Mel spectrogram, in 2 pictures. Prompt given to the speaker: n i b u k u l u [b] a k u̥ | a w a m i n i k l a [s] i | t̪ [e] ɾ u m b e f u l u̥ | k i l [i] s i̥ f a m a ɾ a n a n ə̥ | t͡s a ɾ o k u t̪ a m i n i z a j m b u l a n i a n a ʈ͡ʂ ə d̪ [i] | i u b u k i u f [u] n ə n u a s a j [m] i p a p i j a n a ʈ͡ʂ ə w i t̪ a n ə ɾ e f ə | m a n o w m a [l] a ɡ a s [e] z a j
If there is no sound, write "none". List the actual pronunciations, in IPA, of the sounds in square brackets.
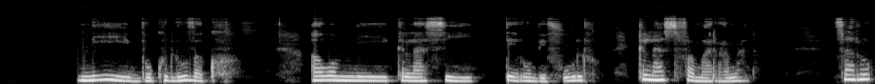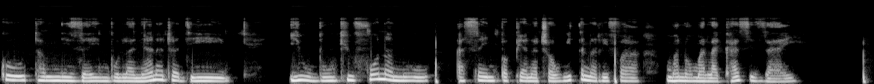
v, s, e, a, e, o, n, l, i

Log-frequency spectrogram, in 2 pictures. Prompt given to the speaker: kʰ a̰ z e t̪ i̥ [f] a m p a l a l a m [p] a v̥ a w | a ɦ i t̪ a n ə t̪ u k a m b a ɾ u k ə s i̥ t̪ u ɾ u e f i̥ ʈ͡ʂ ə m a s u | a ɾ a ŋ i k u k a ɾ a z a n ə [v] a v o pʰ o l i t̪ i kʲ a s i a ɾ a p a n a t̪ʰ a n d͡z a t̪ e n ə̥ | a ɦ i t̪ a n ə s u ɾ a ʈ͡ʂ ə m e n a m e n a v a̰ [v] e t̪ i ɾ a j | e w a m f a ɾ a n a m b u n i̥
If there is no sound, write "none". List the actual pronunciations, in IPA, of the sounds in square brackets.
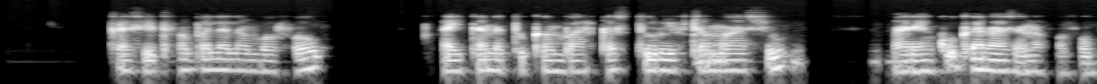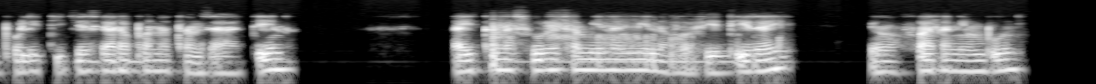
f, b, v, v

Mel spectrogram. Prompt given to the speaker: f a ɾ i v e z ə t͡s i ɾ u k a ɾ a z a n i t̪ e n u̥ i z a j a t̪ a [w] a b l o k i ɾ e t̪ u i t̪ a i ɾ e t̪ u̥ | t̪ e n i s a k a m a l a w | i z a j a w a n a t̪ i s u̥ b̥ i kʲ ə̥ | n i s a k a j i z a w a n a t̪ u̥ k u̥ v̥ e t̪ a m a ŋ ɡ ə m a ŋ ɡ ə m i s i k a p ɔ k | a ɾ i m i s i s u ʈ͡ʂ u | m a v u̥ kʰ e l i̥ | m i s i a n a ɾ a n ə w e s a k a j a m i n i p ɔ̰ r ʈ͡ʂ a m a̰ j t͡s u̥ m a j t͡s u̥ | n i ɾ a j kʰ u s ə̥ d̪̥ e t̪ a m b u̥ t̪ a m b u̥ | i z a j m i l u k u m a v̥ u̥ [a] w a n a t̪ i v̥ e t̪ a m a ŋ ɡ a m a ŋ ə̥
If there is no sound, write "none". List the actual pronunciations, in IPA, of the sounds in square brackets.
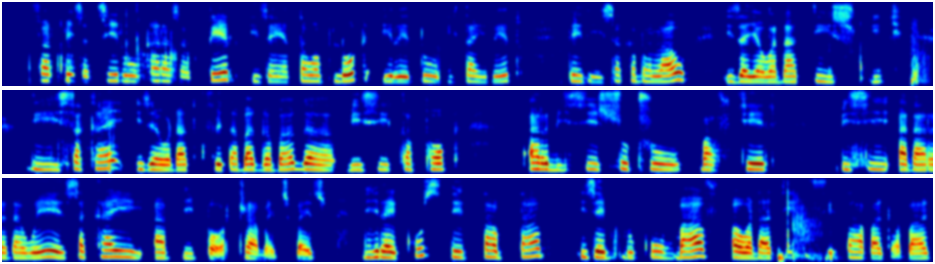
w, a

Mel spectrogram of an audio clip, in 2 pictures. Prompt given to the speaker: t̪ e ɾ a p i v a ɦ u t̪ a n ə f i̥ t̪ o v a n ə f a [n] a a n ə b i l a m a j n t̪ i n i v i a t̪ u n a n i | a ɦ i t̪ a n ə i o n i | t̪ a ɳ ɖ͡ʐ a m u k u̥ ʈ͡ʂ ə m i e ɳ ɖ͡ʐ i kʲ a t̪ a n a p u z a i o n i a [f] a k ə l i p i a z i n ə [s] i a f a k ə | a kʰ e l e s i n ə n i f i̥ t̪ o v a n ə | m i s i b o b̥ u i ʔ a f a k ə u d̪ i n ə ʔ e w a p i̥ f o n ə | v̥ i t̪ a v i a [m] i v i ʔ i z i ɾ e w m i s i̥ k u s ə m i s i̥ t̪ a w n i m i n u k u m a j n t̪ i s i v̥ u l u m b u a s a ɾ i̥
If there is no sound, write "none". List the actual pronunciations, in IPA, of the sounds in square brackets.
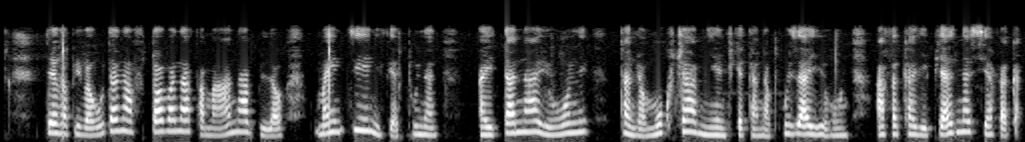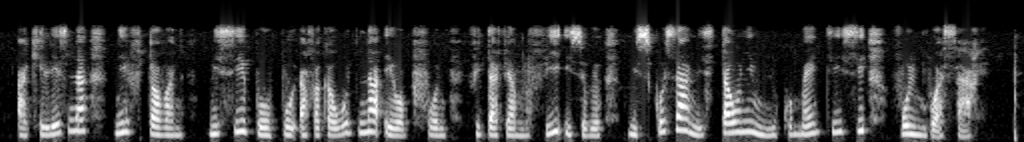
m, f, s, m

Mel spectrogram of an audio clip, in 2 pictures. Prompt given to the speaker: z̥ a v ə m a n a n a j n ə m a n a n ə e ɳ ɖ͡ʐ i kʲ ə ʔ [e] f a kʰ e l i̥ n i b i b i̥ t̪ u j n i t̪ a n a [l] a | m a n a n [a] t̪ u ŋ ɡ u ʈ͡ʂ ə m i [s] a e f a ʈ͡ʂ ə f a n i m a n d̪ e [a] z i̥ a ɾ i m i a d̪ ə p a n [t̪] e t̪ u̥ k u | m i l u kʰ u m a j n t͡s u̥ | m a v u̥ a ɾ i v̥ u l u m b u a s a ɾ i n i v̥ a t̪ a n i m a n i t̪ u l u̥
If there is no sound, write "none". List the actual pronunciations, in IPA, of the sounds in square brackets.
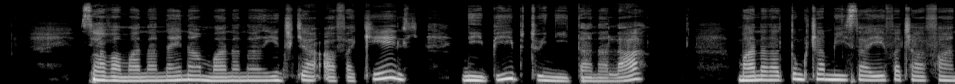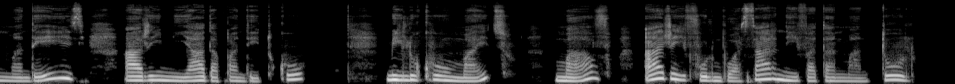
a, l, ə, s, i, d̪

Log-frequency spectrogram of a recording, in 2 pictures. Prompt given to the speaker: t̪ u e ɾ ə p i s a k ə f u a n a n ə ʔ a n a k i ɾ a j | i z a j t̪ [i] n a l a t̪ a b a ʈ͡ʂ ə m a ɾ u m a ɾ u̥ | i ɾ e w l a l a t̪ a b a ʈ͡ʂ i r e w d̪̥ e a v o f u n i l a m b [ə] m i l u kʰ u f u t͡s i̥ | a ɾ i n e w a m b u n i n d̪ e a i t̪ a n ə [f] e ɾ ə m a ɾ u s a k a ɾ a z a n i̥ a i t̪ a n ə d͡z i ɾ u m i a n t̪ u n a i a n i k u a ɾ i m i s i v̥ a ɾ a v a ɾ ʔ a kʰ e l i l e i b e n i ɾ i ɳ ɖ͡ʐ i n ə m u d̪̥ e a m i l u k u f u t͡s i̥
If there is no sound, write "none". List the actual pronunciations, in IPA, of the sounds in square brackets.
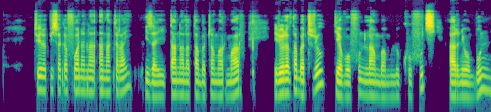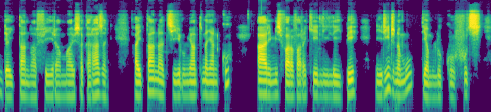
a, a, f

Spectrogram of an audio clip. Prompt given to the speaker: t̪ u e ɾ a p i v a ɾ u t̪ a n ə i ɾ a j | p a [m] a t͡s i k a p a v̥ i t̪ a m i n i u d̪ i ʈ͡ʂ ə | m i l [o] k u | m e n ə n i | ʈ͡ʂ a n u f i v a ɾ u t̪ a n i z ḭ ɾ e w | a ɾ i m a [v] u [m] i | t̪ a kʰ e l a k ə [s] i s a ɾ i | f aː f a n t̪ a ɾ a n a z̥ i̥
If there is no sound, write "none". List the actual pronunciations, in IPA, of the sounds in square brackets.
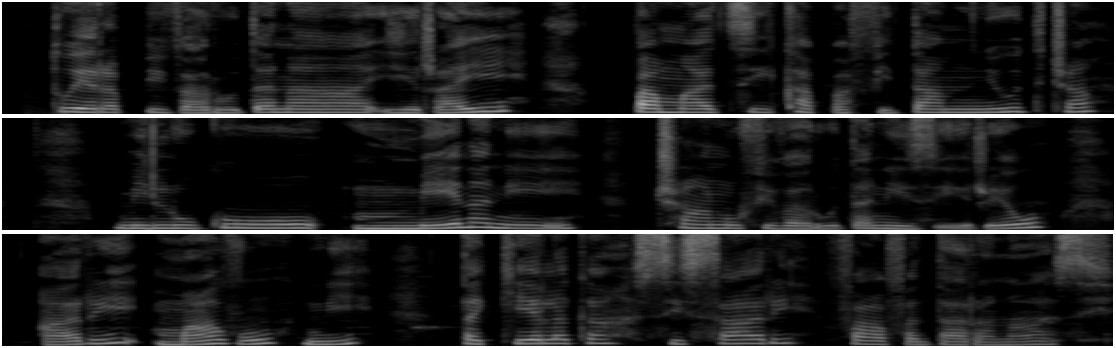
m, u, v, n, s

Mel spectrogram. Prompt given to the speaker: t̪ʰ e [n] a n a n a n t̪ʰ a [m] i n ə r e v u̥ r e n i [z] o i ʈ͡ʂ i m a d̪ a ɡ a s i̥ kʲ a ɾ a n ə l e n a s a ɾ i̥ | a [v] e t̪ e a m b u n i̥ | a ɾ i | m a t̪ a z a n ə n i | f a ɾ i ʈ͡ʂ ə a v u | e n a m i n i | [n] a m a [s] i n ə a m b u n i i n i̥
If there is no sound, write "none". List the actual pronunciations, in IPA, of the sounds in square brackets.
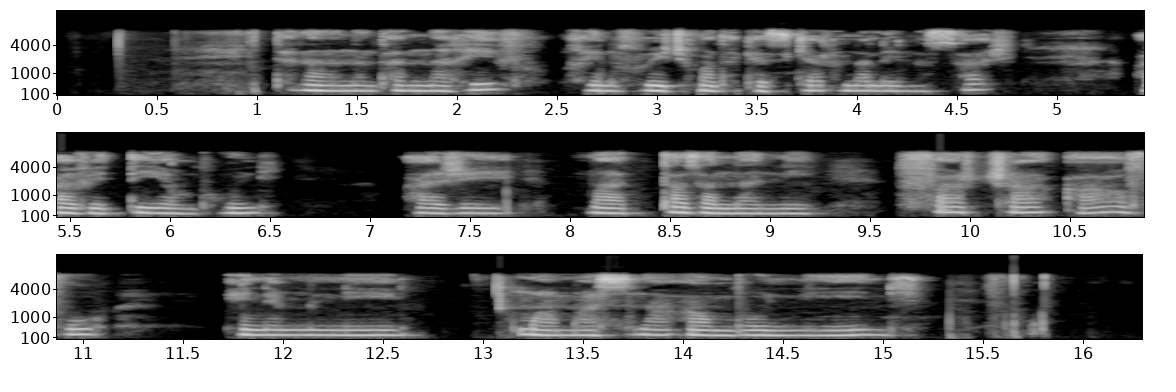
n, n, v, v, m, s

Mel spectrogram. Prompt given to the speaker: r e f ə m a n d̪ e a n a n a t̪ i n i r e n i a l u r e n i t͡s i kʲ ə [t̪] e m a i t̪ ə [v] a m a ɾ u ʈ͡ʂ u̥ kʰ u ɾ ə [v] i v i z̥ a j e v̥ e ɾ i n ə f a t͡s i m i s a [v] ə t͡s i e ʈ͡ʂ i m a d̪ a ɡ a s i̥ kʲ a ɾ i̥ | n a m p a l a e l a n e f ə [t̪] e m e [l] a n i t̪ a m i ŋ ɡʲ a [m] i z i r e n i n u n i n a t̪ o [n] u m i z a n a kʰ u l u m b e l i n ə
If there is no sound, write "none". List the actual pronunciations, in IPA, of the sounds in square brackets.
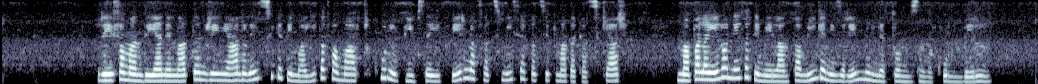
d̪, f, v, f, d̪, l, n, n

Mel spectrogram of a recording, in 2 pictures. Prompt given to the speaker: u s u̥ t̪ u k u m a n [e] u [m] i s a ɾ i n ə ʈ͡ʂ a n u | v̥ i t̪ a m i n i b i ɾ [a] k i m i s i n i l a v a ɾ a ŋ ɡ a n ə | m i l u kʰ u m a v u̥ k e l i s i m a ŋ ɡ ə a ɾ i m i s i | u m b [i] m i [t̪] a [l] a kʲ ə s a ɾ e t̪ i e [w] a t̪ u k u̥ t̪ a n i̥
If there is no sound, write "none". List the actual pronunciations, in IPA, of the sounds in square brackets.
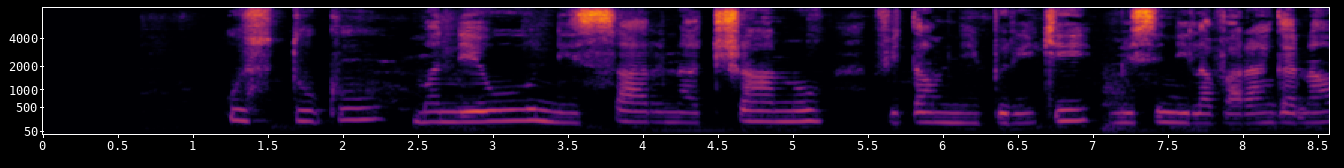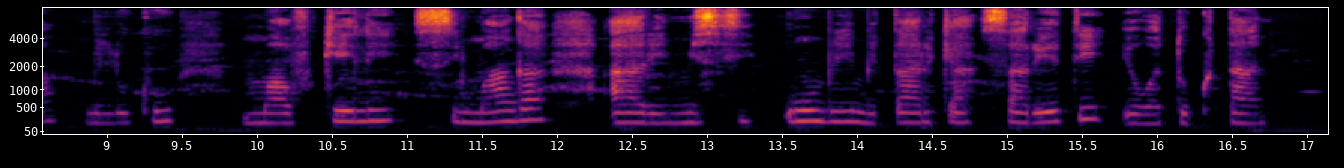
e, n, i, i, t̪, ɾ, w

